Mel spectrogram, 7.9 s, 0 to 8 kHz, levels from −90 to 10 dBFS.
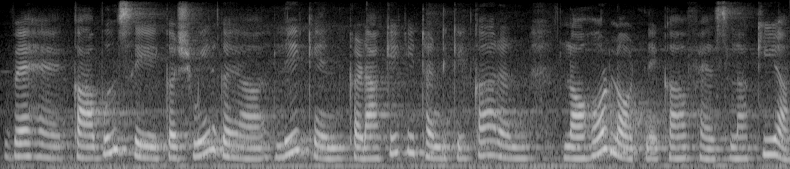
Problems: constant background noise, echo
